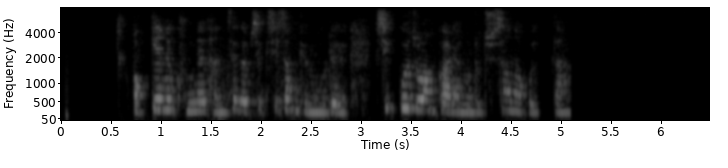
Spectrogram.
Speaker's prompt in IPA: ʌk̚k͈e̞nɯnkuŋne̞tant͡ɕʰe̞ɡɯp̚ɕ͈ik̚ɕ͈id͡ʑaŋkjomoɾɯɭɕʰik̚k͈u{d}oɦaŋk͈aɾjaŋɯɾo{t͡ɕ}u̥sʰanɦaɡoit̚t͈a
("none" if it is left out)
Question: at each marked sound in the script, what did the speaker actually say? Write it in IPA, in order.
d͡ʑ, t͡ɕʰ

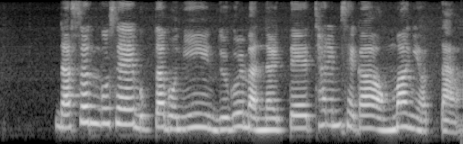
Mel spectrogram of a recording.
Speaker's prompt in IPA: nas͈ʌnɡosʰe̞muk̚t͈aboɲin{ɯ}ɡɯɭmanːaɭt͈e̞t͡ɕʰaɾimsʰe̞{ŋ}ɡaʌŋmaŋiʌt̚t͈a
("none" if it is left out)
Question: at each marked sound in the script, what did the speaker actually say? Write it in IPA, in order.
u, none

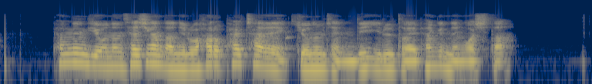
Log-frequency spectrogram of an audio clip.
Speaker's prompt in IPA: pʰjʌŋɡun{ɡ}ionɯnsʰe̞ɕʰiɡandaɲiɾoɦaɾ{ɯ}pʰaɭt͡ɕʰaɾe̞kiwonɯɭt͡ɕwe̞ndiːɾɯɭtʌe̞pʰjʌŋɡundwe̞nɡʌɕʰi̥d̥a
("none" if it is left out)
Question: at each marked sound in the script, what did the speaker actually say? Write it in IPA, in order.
ɡ, u

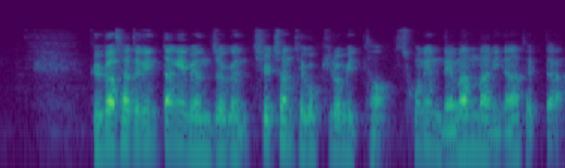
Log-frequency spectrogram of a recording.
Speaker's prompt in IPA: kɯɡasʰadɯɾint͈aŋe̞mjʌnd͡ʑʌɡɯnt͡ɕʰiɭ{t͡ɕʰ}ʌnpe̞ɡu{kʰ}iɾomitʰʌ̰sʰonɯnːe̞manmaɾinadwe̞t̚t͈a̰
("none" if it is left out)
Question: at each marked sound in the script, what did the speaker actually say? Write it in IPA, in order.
t͡ɕʰ, kʰ

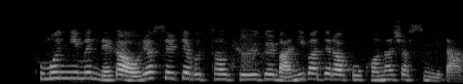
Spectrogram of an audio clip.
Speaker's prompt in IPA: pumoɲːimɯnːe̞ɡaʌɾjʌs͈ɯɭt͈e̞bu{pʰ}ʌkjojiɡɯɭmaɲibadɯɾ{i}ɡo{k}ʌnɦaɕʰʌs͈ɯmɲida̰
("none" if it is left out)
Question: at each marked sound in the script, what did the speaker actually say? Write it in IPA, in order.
tʰ, a, k

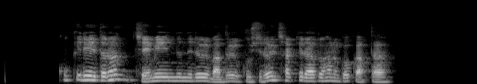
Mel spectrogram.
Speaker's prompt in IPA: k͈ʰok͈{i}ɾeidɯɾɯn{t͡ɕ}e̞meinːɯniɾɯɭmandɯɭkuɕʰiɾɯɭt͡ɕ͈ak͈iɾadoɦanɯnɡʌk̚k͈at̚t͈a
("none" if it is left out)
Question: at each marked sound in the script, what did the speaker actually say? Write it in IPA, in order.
i, t͡ɕ

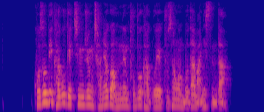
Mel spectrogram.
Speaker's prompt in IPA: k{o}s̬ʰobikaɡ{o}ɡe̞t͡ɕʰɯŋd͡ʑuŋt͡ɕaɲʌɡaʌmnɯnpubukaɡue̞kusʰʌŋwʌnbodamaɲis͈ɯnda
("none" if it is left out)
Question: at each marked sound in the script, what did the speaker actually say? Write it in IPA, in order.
o, u

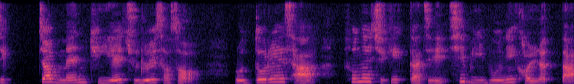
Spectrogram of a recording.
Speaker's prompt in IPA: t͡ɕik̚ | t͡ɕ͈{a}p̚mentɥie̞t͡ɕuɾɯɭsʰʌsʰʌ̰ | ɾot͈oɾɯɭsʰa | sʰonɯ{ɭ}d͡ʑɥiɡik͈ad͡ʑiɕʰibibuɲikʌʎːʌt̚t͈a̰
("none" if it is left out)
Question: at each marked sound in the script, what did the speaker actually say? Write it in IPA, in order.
ʌ, ɭ

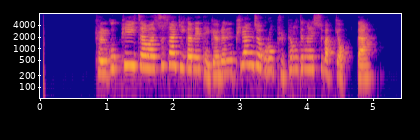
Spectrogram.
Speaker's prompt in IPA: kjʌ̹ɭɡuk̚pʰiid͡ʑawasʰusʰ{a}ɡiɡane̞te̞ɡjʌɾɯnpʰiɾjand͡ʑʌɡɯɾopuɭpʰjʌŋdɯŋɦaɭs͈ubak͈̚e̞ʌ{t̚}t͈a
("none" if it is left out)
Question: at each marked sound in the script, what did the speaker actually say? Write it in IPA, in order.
a, p̚

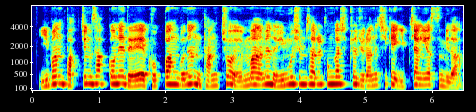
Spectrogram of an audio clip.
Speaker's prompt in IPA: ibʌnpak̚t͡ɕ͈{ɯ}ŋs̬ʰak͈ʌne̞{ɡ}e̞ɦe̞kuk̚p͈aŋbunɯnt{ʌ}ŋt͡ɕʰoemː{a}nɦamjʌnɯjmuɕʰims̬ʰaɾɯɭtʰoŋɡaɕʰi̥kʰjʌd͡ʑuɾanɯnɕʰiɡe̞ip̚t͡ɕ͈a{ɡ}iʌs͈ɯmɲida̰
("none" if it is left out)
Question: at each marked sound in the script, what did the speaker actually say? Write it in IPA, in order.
ɯ, d, a, a, ŋ

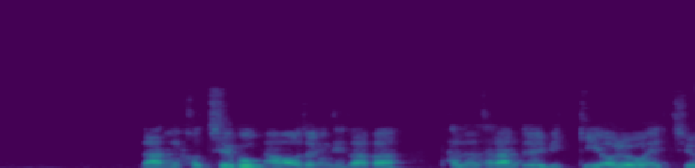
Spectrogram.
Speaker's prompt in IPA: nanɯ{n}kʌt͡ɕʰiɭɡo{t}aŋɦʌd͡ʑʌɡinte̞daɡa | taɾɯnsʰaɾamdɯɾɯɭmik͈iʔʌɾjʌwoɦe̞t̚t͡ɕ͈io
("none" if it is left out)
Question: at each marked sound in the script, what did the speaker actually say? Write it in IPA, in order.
n, p

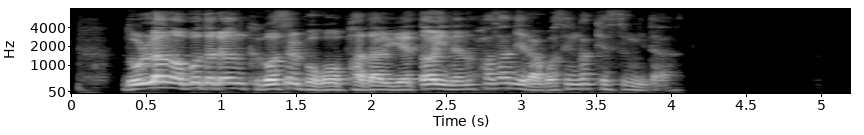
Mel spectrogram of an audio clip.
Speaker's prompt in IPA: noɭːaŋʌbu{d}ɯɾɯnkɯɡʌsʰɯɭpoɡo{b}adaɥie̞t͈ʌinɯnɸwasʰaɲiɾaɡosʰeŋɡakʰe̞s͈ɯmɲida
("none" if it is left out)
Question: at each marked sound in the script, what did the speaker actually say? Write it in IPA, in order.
d, p

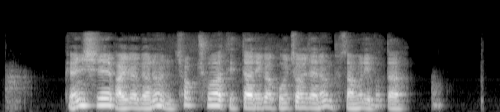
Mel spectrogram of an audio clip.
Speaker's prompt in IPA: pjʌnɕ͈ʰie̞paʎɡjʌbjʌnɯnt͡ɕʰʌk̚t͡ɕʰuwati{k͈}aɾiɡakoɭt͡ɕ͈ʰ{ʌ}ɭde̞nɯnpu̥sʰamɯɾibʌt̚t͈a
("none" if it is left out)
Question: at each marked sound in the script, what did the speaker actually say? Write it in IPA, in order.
t͈, ʌ

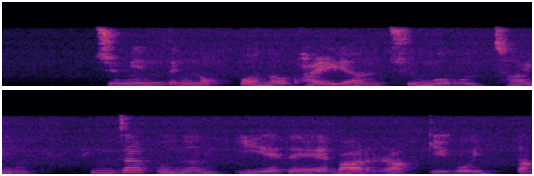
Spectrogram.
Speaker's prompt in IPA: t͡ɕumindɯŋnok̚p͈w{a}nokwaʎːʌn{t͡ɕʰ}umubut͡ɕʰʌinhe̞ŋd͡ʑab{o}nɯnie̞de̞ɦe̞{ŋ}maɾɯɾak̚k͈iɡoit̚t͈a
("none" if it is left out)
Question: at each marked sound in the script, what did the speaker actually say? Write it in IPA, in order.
ʌ, t͡ɕ, u, none

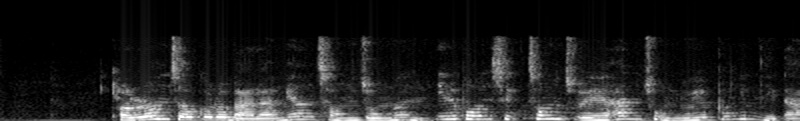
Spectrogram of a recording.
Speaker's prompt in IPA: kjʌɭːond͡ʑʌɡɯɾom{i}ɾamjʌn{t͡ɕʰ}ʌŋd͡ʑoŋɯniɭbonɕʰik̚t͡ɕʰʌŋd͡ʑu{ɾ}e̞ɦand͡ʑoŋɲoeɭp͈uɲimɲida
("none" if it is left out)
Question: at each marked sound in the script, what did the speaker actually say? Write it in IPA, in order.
a, t͡ɕ, none

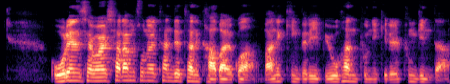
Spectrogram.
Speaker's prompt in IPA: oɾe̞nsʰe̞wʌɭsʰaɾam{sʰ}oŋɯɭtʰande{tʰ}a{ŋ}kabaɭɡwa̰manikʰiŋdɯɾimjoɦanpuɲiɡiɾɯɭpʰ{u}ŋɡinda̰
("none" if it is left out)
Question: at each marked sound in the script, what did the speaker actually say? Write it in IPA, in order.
sʰ, tʰ, n, u

